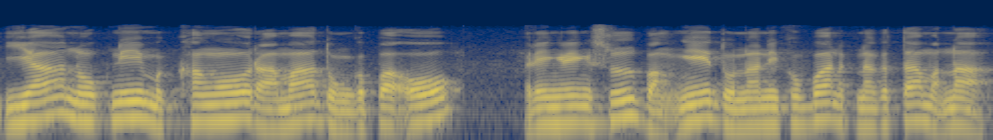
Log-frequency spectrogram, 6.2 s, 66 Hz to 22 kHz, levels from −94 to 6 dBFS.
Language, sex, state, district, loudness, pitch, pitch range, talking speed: Garo, male, Meghalaya, West Garo Hills, -15 LUFS, 145 Hz, 130-160 Hz, 105 wpm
